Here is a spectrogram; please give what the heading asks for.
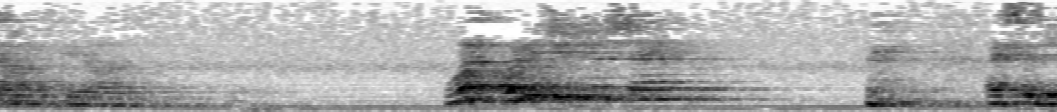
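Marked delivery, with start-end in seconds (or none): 2.2-3.3 higher-pitched, taken-aback question; quizzical. Retold or imitated. Inmate to chaplain after hearing he's hell-bound, quizzical.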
